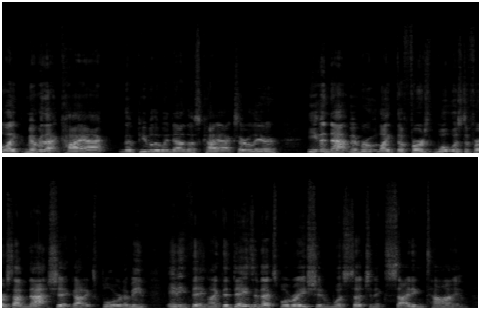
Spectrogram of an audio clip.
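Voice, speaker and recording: A man hosting a podcast, chatting casually in a backyard shack, rambling and swearing freely. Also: on the high side. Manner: rambling, profane, animated. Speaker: podcast host. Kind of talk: casual chat.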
